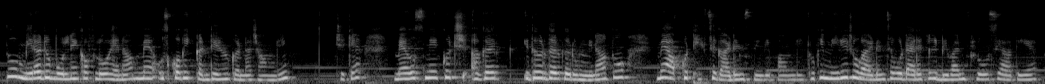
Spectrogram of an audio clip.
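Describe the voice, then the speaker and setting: A young woman hosting a spiritual channel, talking rapidly and casually to her viewers, mixing in English words and saying "okay" often. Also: on the high side, warm tone, breathy edge. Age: young adult. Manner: rapid, flowing Hindi-English mix, frequent "okay" and "theek hai".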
